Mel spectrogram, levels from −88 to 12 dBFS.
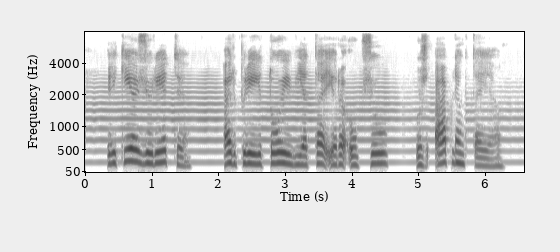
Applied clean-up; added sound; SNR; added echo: none; Trumpet; 15 dB; none.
